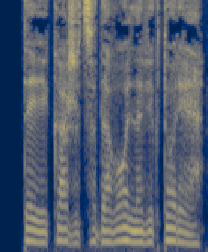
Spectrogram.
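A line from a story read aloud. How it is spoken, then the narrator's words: Muttering. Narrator (Russian): бормочет Ильрит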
